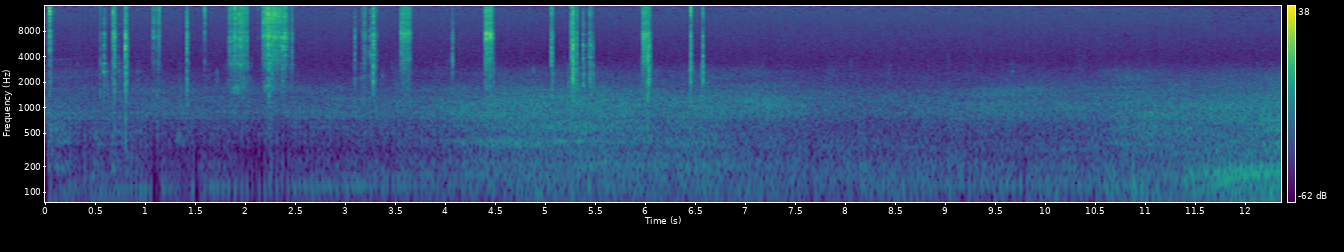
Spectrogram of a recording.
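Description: A run of light, sharp clicks and taps from the parts of a Crosman 1077 air rifle being handled and fitted together in the first half. Near the end a motor vehicle's low engine rumble comes in and grows louder.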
